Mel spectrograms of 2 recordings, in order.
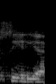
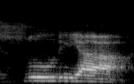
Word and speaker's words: Syria: don't like the word Syria actually the pronunciation is suria that is the Arabic name for the country and the colonizers change it to Syria because they could not pronounce suria so after my introduction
